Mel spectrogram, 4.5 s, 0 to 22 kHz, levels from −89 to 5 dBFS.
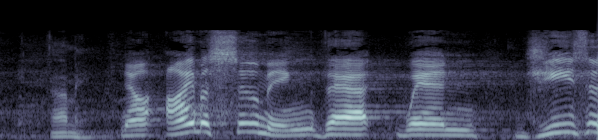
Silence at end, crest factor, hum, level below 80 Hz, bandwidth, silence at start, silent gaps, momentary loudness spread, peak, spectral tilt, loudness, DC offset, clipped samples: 0 s; 20 dB; none; -60 dBFS; 9.4 kHz; 0.4 s; none; 18 LU; -6 dBFS; -4 dB/octave; -23 LUFS; under 0.1%; under 0.1%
